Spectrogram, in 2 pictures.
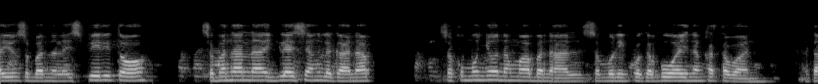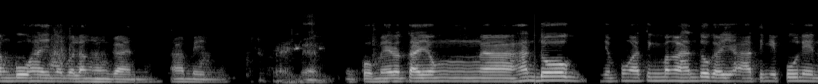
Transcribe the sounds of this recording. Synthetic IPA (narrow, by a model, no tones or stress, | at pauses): ajosɐbɐnalnɐɪspiːɾɪt̪o̞ | sɐbɐnalnɐʔɪɡlɛsjɐŋlɐɡaːnɐp̚ | sɐkomʊnjo̞nːɐŋmɐŋabɐnalsɐmʊlɪŋpɐɡ̚kɐbuːhajnɐŋkɐt̪ɐwan | ʔɐt̪ɐŋbuːɦajnɐwɐlaŋhɐŋɡanʔaːmɪn | jʊnpoʔmɛːɾont̪aːjoŋɐɦand̪oɡ̚jʊnpʊŋʔaːt̪ɪŋmɐŋahɐnd̪oɡɐjŋʔaːt̪ɪŋɪpuːnɪn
